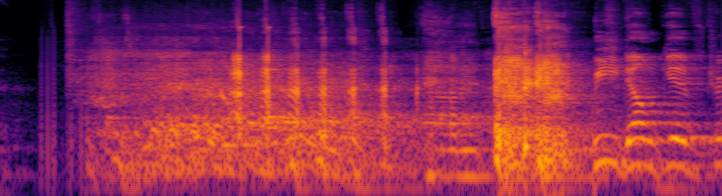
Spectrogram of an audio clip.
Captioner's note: audience laughing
